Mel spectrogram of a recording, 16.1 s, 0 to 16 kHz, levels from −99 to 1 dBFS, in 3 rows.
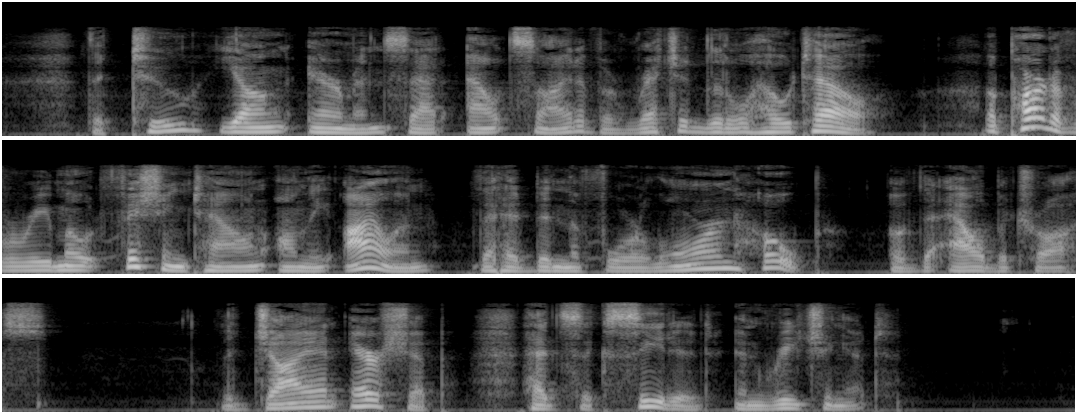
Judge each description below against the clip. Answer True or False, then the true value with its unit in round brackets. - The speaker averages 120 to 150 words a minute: True (140 wpm)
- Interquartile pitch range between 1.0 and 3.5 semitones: False (4.1 semitones)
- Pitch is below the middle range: True (110 Hz)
